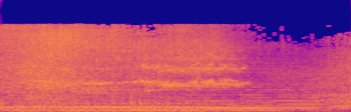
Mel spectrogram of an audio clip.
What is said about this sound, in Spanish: Isaac detiene el coche frente a un café.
